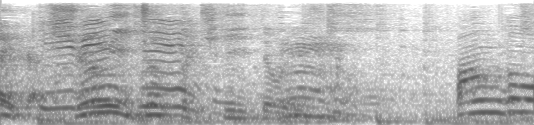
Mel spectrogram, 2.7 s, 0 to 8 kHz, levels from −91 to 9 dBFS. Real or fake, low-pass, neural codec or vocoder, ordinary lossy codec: real; 7.2 kHz; none; none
